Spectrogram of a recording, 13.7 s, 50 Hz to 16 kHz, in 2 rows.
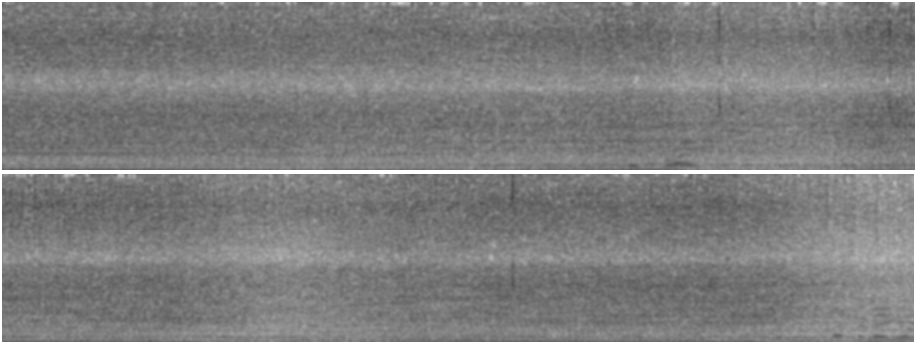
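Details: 2017 Toyota Corolla after replacing the faulty ignition coil that caused misfire: steady low hum that holds even with no stumbles, misses or uneven pulses; engine now running clean and smooth.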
